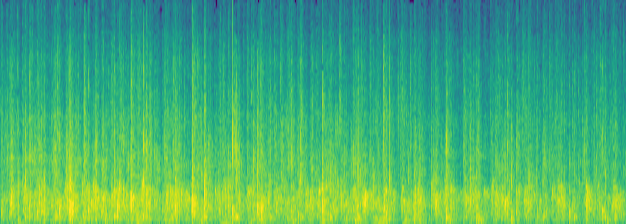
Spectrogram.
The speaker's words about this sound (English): The applause went on and on, but that's more than just a courtesy clap.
